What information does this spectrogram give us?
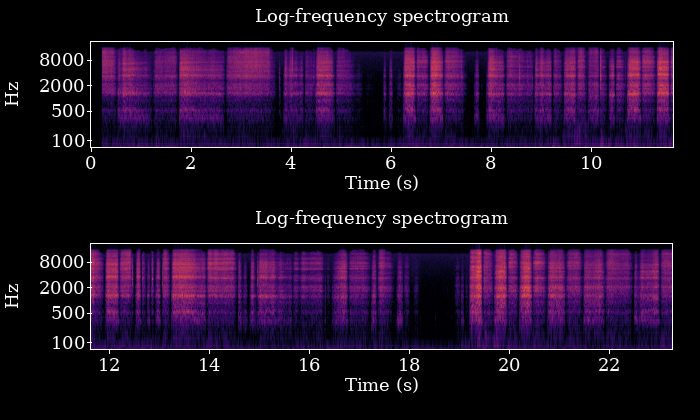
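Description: Heavy, gasping breathing and panting from a bathroom, continuous and fairly loud throughout, with a few brief pauses and no speech.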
